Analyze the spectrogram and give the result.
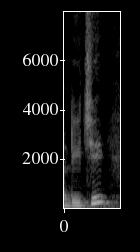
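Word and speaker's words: Dietschy: tagline of her channel is "My name is Sarah Dichi. It rhymes with Peachy," and that is the only reason I remember her name.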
